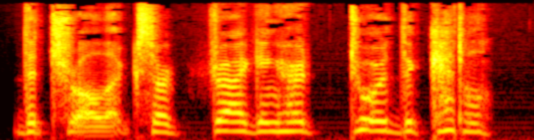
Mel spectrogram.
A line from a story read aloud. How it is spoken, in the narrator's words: Doisine said suddenly, her voice grating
